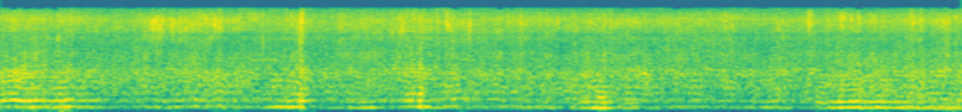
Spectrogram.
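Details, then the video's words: Deep, steady humming of honey bees inside their hive, many wings blending into one droning buzz that pulses slightly, with faint knocking sounds. "bees therapy hive natural buzzing sound"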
